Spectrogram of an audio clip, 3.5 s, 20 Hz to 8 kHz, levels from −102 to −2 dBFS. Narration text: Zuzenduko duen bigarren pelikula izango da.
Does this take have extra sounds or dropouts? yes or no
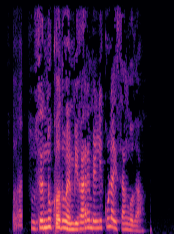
yes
